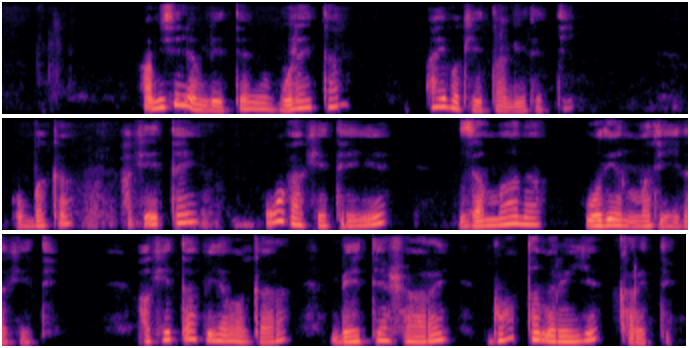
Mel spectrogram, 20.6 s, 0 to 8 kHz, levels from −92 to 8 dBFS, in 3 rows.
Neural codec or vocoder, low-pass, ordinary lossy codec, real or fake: autoencoder, 48 kHz, 128 numbers a frame, DAC-VAE, trained on Japanese speech; 7.2 kHz; AAC, 32 kbps; fake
